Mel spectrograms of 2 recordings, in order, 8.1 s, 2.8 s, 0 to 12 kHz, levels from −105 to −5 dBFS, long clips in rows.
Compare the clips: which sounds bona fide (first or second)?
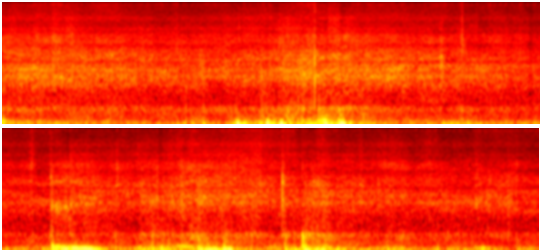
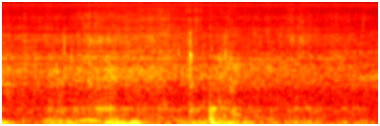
second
